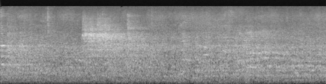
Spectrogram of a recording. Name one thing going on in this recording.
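Ice skates scrape and glide across an ice rink.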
